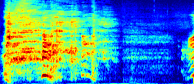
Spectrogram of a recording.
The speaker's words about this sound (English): Ah, my God, I'm dying here. Excuse me, man. I'm sorry. Dude, it's like so gross. I'm sitting here like wheezing on this fucking mic, man.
